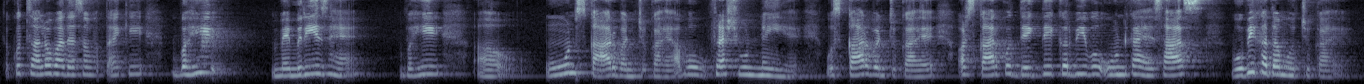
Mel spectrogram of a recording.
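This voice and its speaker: A woman's voice: on the high side, steady tone, normal speed, darkish tone. A woman tarot reader talking reflectively in a spiritual guidance talk, often mixing in English words.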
